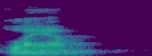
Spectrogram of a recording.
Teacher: the B is silent no lamb finish with the m sound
